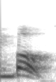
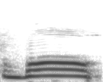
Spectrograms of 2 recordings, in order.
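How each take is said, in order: First: The vowel is said plainly as one sound. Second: The vowel is pushed and drawn out. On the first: The speaker calls it right. "We say book" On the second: The speaker calls it wrong. "We don't push it like book"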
